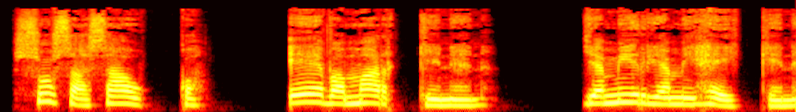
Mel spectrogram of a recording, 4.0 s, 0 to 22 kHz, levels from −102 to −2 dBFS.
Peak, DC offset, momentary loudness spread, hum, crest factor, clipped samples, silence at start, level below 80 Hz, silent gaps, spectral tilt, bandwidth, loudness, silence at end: 0 dBFS; under 0.1%; 10 LU; none; 16 dB; under 0.1%; 0.1 s; -64 dBFS; none; -4 dB/octave; 17 kHz; -17 LUFS; 0 s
